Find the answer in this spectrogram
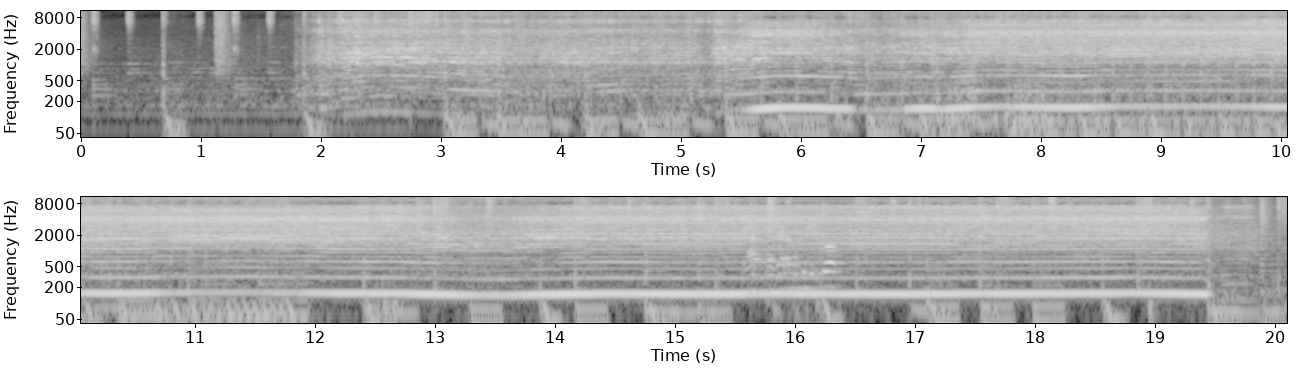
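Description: Countertop blender running on chunks of orange and pineapple with mint leaves. It starts about two seconds in, wavers in pitch for the first few seconds, then runs with a steady hum until it is switched off just before the end.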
